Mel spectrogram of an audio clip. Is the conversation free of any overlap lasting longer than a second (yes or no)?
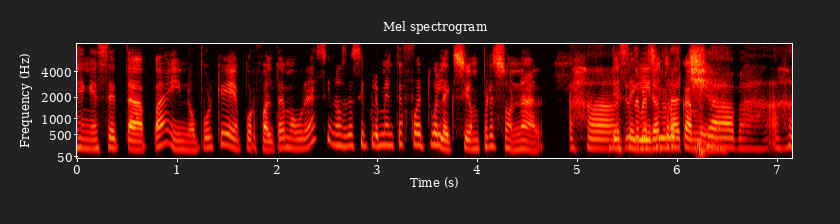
no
